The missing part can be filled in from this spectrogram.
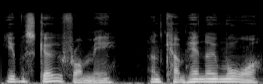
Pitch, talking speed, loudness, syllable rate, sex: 115 Hz, 225 wpm, -17 LUFS, 4.8 syllables/s, male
